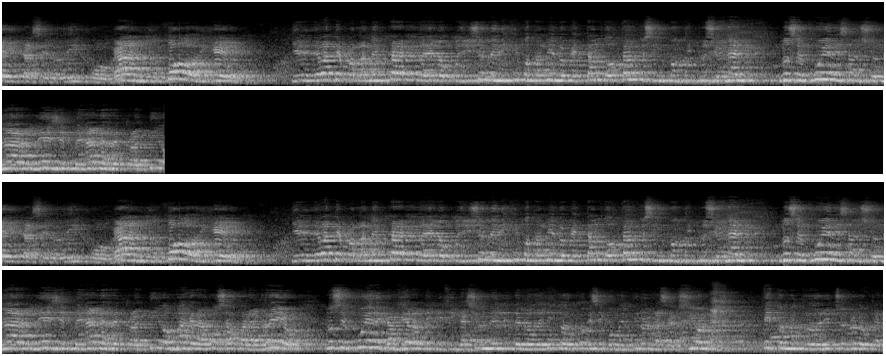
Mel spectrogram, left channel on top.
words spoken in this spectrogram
se lo dijo Gaño, todos dijeron. Y en el debate parlamentario desde la oposición le dijimos también: lo que están votando es inconstitucional. No se puede sancionar leyes penales retroactivas más gravosas para el reo. No se puede cambiar la tipificación de los delitos después que se cometieron en las acciones. Esto nuestro derecho no lo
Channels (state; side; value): drops out; left; at 10.5 s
